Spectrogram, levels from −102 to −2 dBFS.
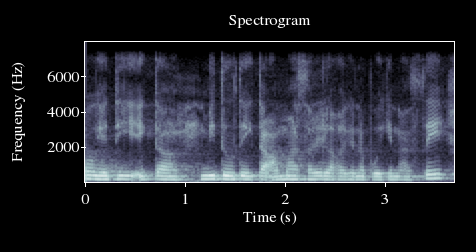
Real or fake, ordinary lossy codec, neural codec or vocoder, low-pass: real; none; none; 7.2 kHz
